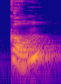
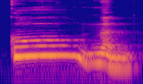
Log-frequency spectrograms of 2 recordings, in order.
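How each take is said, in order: First: Kom with a quick, short O. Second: Komen with a long, drawn-out O. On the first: Teacher contrasting it with the long sound, kom with a short O. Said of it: "on entend bien que le O est court". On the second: Teacher showing students the long sound, komen with a long O. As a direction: stretch the O of komen high and held. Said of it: "On entend bien que le O est long". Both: Shown as a demonstration.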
